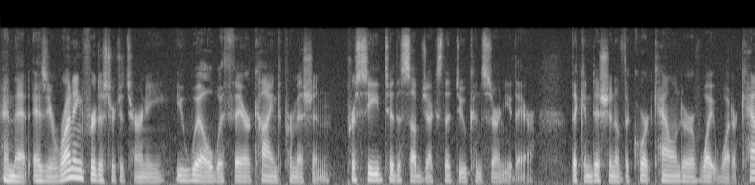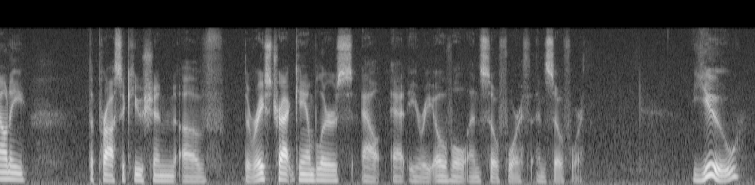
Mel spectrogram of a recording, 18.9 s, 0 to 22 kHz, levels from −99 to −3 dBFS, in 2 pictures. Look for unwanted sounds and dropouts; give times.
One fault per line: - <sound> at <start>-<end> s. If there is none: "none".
none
